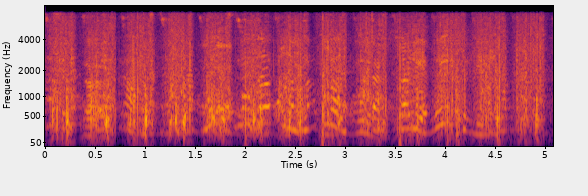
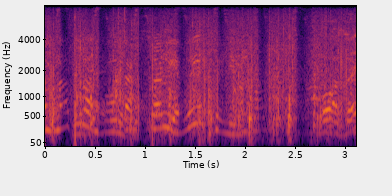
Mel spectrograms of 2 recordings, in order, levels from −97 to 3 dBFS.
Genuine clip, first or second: second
